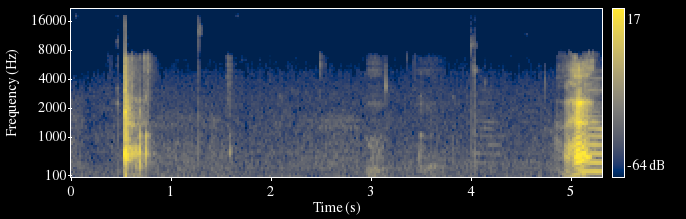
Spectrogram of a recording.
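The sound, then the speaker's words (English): A brief rattling clatter of dice tumbling onto a table near the start, rolled for a perception check, then a long silence before a voice speaks at the end. “Finally, I'm going to switch dice, because that one does not like me.”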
